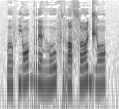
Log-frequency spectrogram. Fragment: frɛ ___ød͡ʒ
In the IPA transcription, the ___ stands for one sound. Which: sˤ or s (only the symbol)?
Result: sˤ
